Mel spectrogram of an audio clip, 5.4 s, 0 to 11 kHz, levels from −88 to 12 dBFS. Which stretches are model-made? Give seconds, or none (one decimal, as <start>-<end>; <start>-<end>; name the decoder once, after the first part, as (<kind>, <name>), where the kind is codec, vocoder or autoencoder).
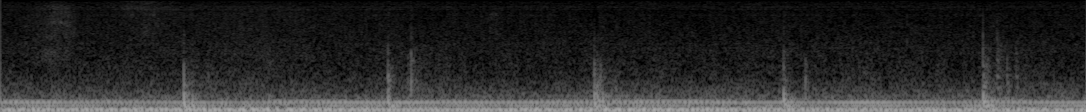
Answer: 0.7-1.4 (autoencoder, DAC-VAE)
